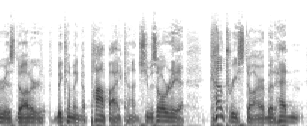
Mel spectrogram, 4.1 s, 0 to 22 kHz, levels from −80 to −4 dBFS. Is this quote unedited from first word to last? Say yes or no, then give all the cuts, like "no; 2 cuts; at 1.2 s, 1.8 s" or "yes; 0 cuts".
yes; 0 cuts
